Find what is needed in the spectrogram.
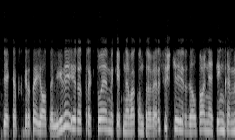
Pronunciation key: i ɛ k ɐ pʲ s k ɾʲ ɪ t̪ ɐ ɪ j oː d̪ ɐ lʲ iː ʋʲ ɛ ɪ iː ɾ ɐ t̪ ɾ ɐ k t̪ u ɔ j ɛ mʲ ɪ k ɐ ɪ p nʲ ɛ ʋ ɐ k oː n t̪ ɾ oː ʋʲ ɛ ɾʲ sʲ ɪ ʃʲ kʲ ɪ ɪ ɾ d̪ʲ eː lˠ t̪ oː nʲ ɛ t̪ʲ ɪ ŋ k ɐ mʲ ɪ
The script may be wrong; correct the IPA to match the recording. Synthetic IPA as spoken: i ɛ k ɐ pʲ s k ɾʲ ɪ t̪ ɐ ɪ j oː d̪ ɐ lʲ iː ʋʲ ɛ ɪ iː ɾ ɐ t̪ ɾ ɐ k t̪ u ɔ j ɛ mʲ ɪ k ɐ ɪ p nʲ ɛ ʋ ɐ k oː n t̪ ɾ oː ʋʲ ɛ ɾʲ sʲ ɪ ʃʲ kʲ ɪ ɪ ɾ d̪ʲ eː lˠ t̪ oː nʲ ɛ t̪ʲ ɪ ŋ k ɐ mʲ ɪ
